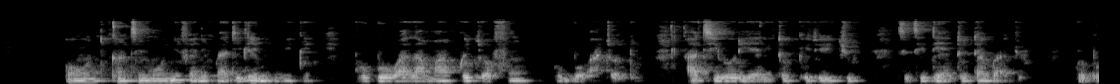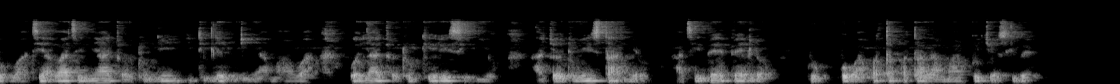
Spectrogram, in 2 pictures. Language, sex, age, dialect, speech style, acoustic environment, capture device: Yoruba, male, 25-34, Nigeria - Ibadan, tired, silence, mobile / Android / Chrome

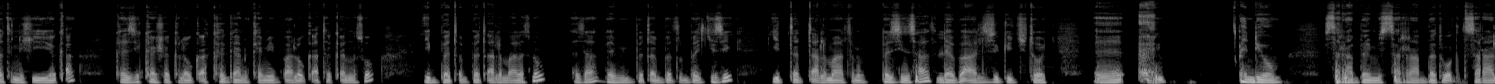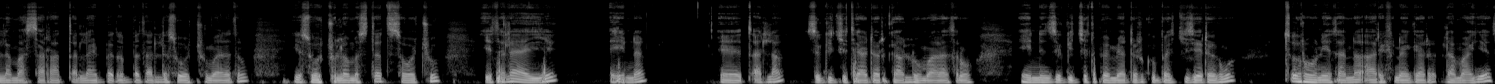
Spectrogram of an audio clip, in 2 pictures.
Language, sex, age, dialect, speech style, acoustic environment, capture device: Amharic, male, 18-24, Ethiopia - Gojjam, happy, people talking, mobile / Linux / Chrome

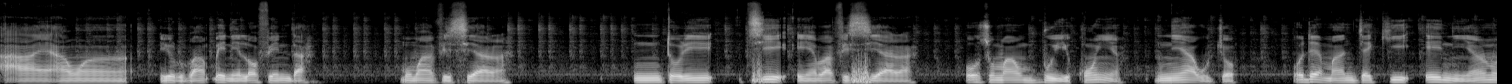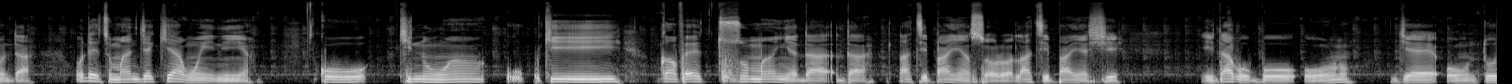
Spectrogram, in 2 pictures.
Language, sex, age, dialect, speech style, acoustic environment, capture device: Yoruba, male, 25-34, Nigeria - Ibadan, stressed, construction; appliances, mobile / Linux / Chrome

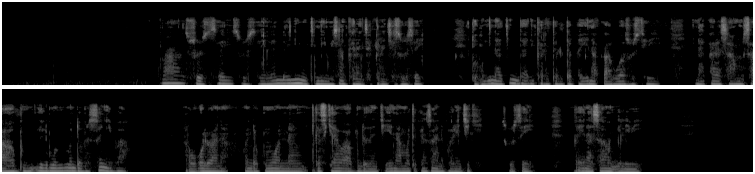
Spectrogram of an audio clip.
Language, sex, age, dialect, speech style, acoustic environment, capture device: Hausa, male, 18-24, Nigeria - Kano, relaxed, silence, mobile / Linux / Chrome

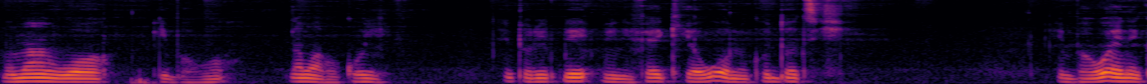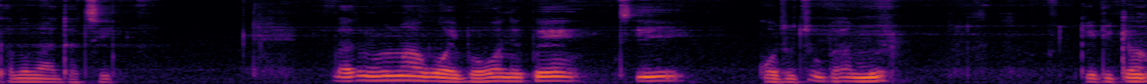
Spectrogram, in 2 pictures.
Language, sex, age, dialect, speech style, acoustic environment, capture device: Yoruba, male, 35-44, Nigeria - Lagos Yoruba, focused, silence, mobile / Linux / Chrome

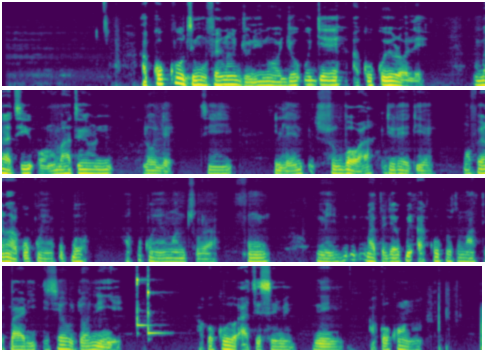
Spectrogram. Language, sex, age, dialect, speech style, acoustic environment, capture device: Yoruba, male, 18-24, Nigeria - Ibadan, relaxed, people talking, mobile / Linux / Chrome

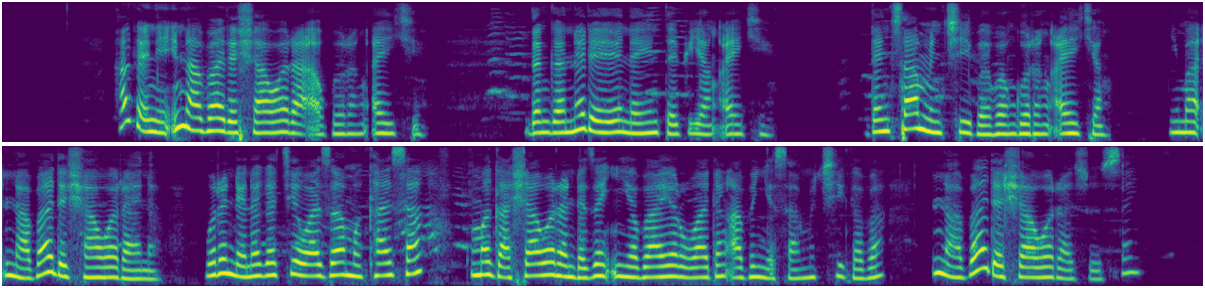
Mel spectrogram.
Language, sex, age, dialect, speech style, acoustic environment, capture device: Hausa, female, 35-44, Nigeria - Kano, happy; excited; focused, nature, mobile / Linux / Chrome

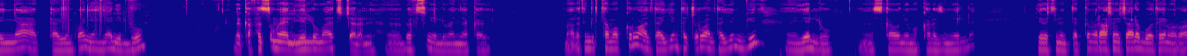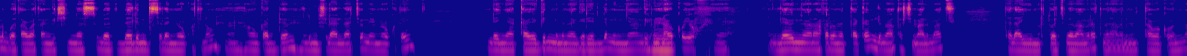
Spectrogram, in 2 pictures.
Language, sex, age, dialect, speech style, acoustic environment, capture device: Amharic, male, 25-34, Ethiopia - Gondar, relaxed; happy; excited; focused, silence, mobile / Linux / Chrome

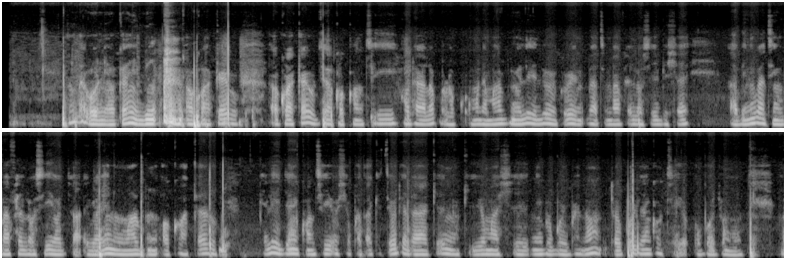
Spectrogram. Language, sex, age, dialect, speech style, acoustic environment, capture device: Yoruba, male, 25-34, Nigeria - Nigerian Standard, relaxed, nature, mobile / Linux / Chrome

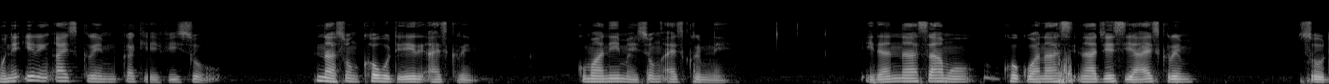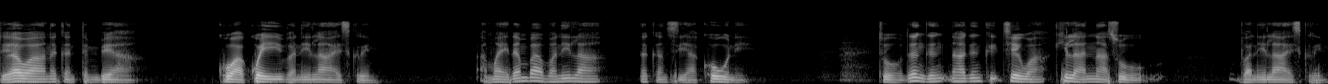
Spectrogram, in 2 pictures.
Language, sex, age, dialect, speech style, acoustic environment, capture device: Hausa, male, 35-44, Nigeria - Katsina, happy, people talking, mobile / Linux / Chrome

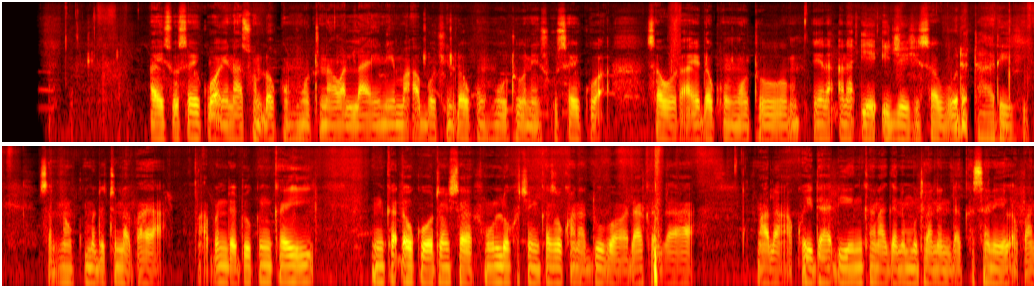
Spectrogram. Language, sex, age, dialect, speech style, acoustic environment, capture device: Hausa, male, 18-24, Nigeria - Kano, happy; excited; nervous; anxious; focused; tired, silence, mobile / Linux / Chrome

